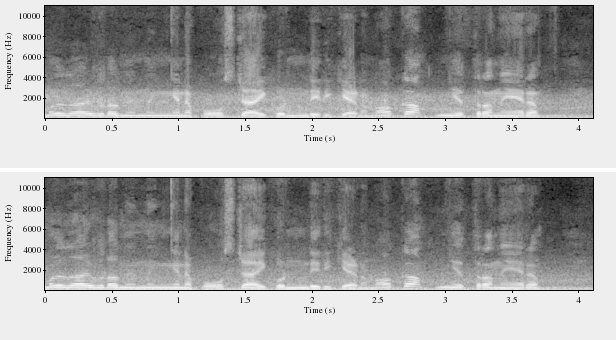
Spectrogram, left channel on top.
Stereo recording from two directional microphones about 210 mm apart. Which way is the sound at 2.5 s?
5° right (ahead or behind).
